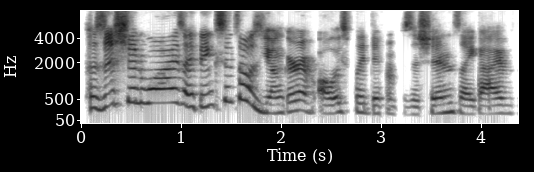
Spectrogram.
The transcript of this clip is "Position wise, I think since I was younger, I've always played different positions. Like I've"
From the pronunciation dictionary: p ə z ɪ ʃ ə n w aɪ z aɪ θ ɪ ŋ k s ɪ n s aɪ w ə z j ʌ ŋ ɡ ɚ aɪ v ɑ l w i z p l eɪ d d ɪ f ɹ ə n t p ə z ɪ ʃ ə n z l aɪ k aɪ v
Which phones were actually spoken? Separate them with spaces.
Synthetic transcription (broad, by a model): p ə z ɪ ʃ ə n w aɪ z aɪ θ ɪ ŋ k s ɪ n s aɪ w ə z j ʌ ŋ ɡ ɚ aɪ v ɑ l w i z p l eɪ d d ɪ f ɹ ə n p ə z ɪ ʃ ə n z l aɪ k aɪ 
